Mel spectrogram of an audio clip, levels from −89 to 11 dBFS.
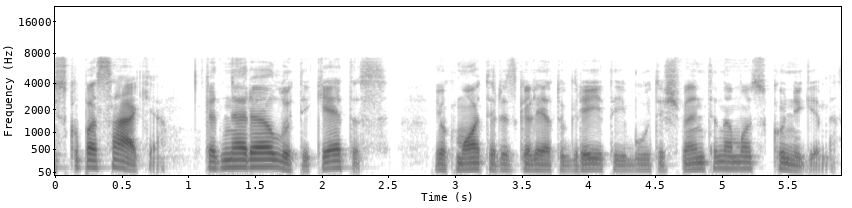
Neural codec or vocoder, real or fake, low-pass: none; real; 7.2 kHz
